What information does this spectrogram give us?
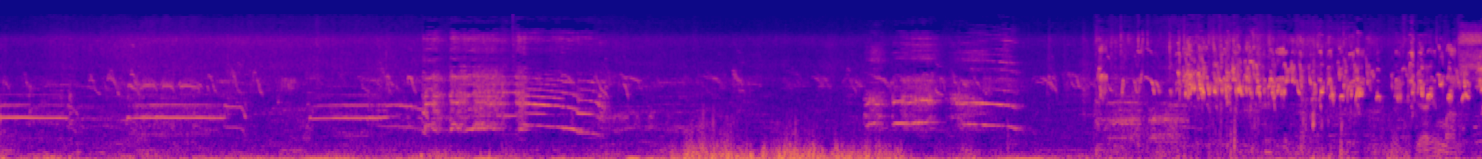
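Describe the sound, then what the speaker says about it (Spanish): Chicks and chickens call in a farmyard: high, repeated chick peeps in short bursts, then louder clucking and a rooster's crowing, all close and fairly loud over a low background rumble. "Pollito más pollito."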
